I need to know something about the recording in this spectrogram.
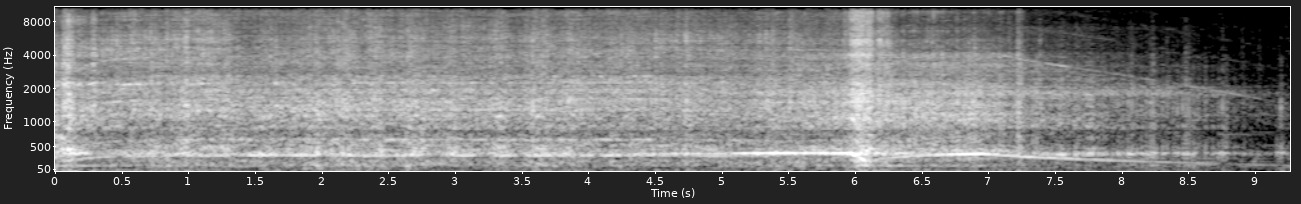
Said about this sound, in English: Okay, so now that we've got the blender started and got the ice crushed a little bit, let's go ahead and add in our sweetened condensed milk.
